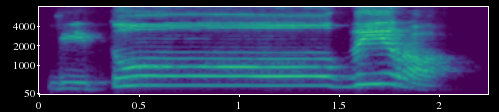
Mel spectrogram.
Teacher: Litudhiro, ingat nun sukun ketemu dal ikfa, jadi nggak boleh dibaca n-nya nggak boleh kejelas ya, harus samar, nunnya kayak mau lompat ke zal, zal itu ujung lidah seperti mau digigit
